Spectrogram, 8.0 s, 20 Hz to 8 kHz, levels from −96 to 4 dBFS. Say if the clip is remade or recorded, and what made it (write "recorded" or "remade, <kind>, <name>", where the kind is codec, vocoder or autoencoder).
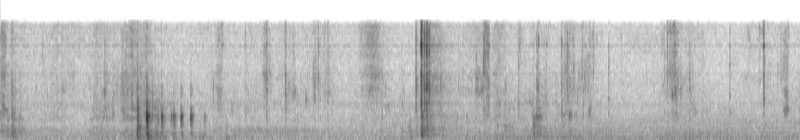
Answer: remade, vocoder, Vocos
